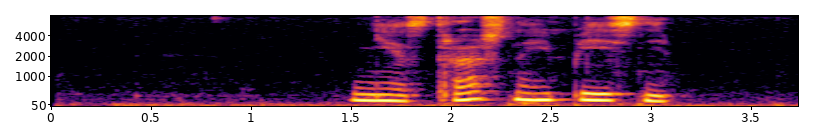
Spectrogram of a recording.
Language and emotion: Russian, neutral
